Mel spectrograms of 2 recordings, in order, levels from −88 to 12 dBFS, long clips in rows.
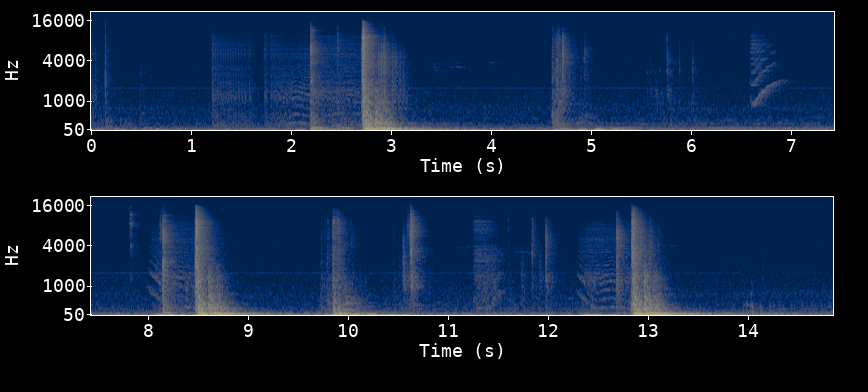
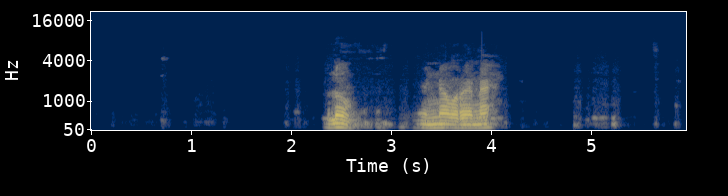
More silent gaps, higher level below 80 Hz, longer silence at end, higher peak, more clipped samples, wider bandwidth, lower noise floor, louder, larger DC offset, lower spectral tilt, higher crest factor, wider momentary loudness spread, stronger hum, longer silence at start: neither; first, -34 dBFS vs -66 dBFS; second, 0.5 s vs 0.7 s; second, -6 dBFS vs 0 dBFS; neither; first, 15.5 kHz vs 4.7 kHz; second, -54 dBFS vs under -90 dBFS; second, -31 LUFS vs -15 LUFS; first, 0.4% vs under 0.1%; second, -4.5 dB/octave vs -10 dB/octave; about the same, 22 dB vs 20 dB; first, 29 LU vs 24 LU; neither; second, 0.1 s vs 2.35 s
